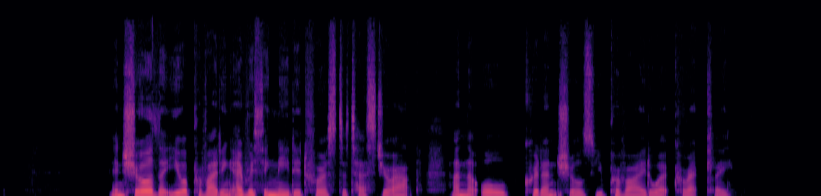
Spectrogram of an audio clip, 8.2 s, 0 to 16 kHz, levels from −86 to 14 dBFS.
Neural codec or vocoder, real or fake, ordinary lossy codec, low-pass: none; real; MP3, 96 kbps; 14.4 kHz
